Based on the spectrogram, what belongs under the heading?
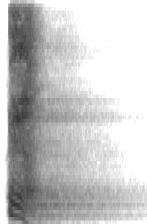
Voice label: Ability Throw, Barks; Warframe; Corpus Lich; Persona B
